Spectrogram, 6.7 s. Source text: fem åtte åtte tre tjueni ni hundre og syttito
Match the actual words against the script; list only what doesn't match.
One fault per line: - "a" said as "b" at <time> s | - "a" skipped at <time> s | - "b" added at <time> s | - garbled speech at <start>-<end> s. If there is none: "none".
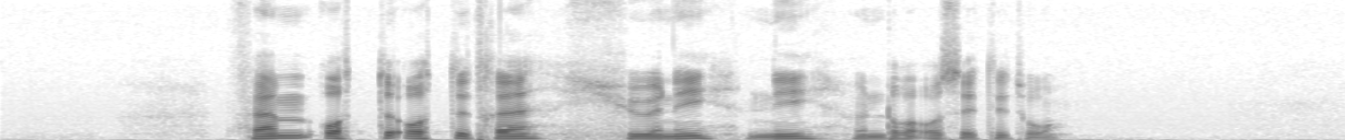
none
